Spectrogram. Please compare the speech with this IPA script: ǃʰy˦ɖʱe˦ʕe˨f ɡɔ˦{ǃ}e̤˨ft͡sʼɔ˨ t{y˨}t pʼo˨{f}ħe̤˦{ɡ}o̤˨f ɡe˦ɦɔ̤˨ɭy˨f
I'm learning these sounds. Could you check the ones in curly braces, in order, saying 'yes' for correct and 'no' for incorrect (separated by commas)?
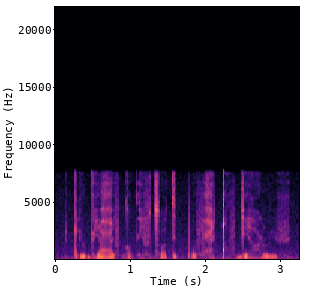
no, no, yes, no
